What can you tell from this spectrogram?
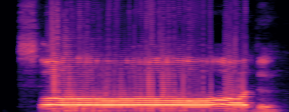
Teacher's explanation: آخر میں دال کی آواز کو اس طرح نکالیں گے کہ زبان فوراً لگا کر کے اس کی جگہ سے، اس کے مخرج سے ہٹا لیں گے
